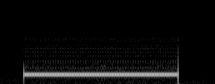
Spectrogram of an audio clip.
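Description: A single steady telephone dial tone sounds alone, starting and stopping abruptly and holding an even, unbroken pitch for about one and a half seconds.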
